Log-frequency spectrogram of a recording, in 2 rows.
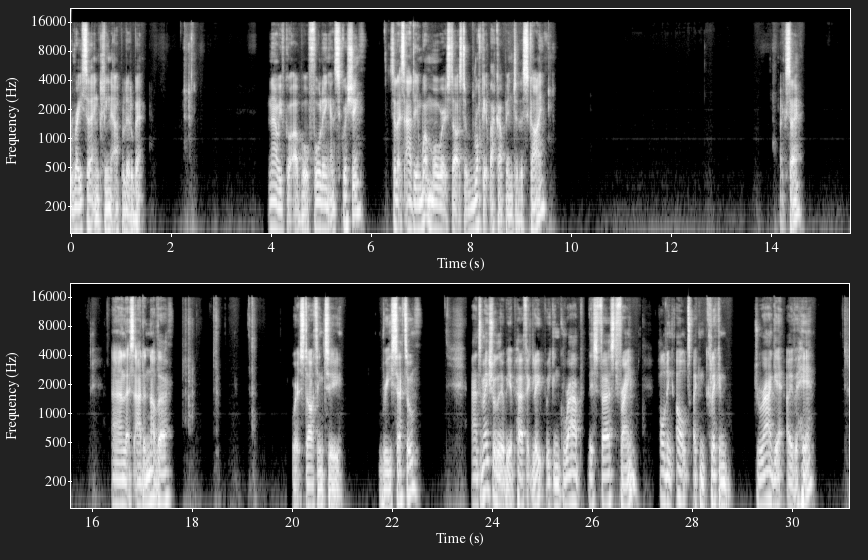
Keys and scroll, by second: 2.2 b, 7.9 F7, 8.1 F5, 9.5 b, 17.7 F7, 17.8 F5, 18.4 space.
